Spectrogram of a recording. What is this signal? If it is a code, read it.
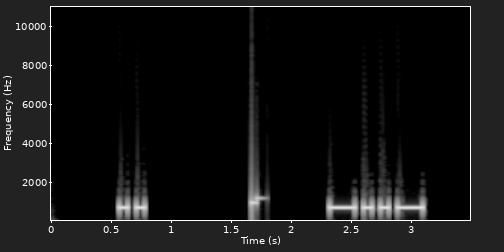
Morse code, heard as a keyed tone, about 17 wpm, 700 Hz. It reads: I X
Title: Single Letters - Rapid-Fire 17wpm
